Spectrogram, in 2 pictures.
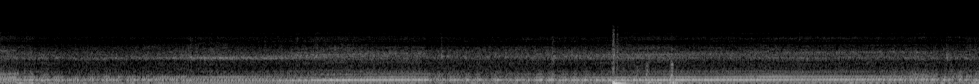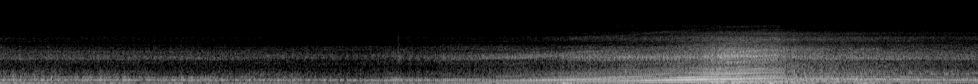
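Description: Honda CBR1000RR Fireblade's inline-four engine running while the bike rides along, steady for most of the time, then revving up in a rising sweep about three-quarters of the way through as it accelerates before easing off. One sharp knock about six seconds in.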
